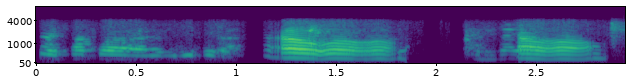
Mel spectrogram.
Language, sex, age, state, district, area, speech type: Bodo, female, 18-30, Assam, Udalguri, urban, conversation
